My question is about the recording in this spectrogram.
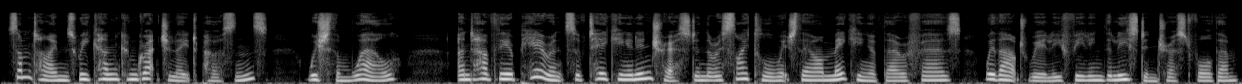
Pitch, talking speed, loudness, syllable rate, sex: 205 Hz, 165 wpm, -19 LUFS, 5.2 syllables/s, female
